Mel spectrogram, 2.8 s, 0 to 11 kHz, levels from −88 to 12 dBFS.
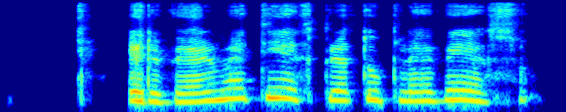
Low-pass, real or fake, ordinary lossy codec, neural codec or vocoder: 9.9 kHz; fake; Opus, 32 kbps; vocoder, 22.05 kHz, 80 mel bands, Vocos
